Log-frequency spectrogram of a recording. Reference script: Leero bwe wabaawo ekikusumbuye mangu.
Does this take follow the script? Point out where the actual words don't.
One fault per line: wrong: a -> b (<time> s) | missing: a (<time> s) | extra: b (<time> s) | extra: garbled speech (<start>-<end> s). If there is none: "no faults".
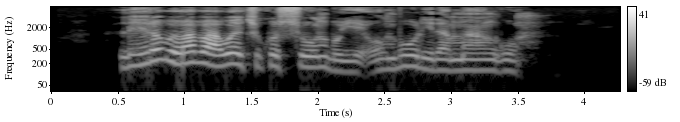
extra: ombuulira (2.5 s)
